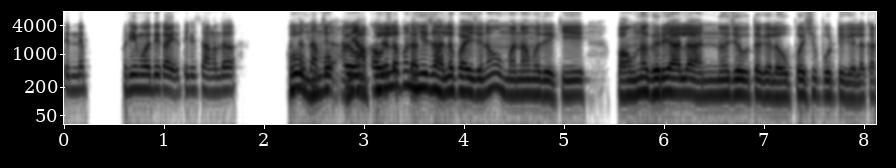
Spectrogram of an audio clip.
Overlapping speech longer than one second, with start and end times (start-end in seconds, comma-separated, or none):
2.3-3.6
